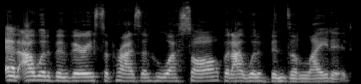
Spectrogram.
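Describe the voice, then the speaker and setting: Lowish-voiced woman, emphatic podcast co-host. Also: fairly even intonation, brisk, a bit bright. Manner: emphatic, builds points through repeated phrases. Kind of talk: casual reaction commentary on a singing show.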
